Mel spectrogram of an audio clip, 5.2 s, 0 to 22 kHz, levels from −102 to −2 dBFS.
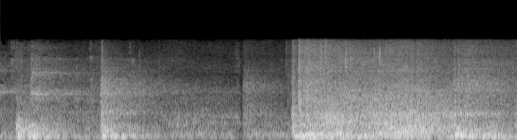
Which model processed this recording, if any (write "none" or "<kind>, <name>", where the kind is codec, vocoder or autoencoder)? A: none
